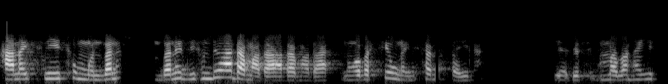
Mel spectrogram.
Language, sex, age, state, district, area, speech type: Bodo, female, 30-45, Assam, Chirang, urban, conversation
